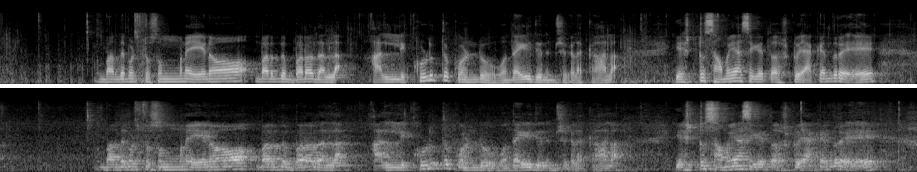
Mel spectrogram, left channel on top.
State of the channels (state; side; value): normal; both; correlation 0.56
